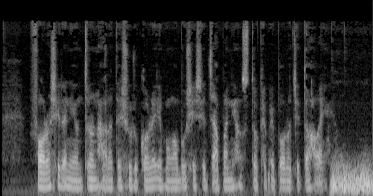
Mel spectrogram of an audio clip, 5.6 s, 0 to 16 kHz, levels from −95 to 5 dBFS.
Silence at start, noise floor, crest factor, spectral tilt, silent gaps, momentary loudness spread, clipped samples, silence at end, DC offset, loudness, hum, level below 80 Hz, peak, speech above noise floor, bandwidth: 0.5 s; -51 dBFS; 22 dB; -6 dB/octave; none; 7 LU; under 0.1%; 0 s; under 0.1%; -27 LUFS; none; -40 dBFS; -4 dBFS; 25 dB; 11.5 kHz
